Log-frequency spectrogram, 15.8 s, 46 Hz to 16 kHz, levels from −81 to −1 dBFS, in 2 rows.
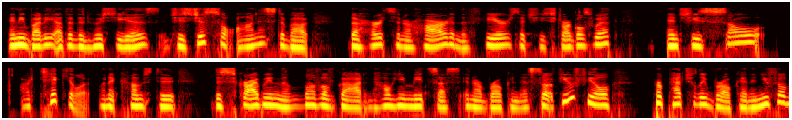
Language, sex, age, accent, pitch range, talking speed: English, female, 50-69, American, 155-200 Hz, 200 wpm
